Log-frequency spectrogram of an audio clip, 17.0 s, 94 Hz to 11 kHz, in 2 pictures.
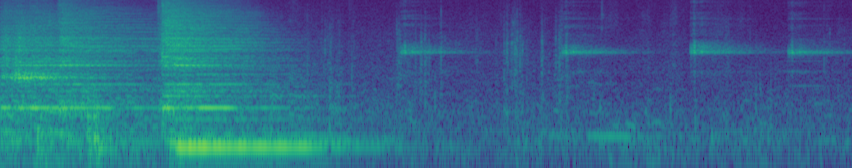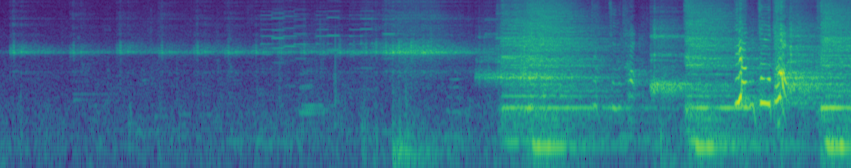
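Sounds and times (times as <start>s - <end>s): small metal percussion strikes: 0.0s - 4.7s, 12.3s - 17.0s.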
